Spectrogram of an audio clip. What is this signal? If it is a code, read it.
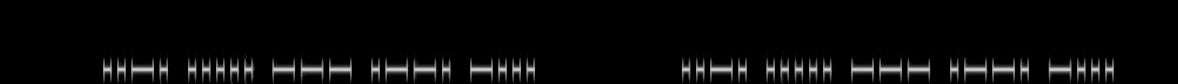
Morse code, heard as a keyed tone, about 17 wpm, 700 Hz. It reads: F5OPB F5OPB
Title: DXCC-100 Call Signs - 5 Characters - Repeated 2x - 17wpm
